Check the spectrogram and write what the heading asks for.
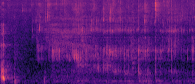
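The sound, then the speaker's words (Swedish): Coffee being poured into a cup, a steady trickling stream after a brief clink at the start, with the pitch subtly shifting as the cup fills. “Så jag häller upp.”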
